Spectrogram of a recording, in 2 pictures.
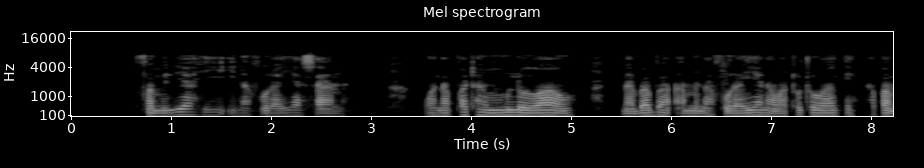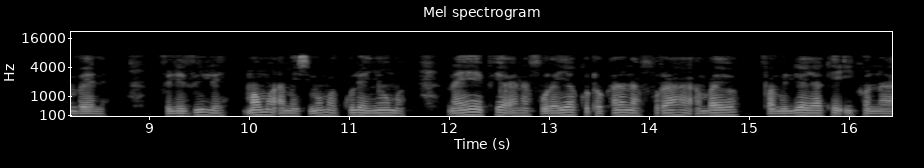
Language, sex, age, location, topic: Swahili, male, 18-24, Kisumu, finance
